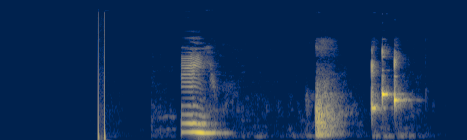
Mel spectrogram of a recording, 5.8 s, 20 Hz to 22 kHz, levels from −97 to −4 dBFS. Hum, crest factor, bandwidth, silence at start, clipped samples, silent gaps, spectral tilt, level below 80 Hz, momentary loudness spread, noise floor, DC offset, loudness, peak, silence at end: none; 24 dB; 7.4 kHz; 2.25 s; under 0.1%; none; -6 dB/octave; -64 dBFS; 26 LU; -86 dBFS; under 0.1%; -22 LUFS; -4 dBFS; 0.75 s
